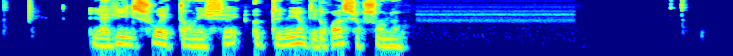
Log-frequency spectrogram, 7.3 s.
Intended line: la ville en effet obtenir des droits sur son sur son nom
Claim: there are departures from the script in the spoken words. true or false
true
